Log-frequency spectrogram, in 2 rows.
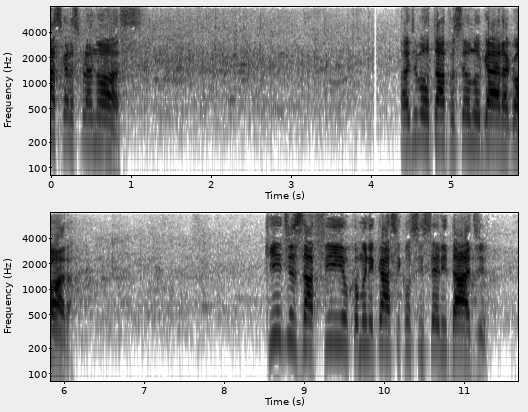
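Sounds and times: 
speech: 0:00.0 - 0:01.2, 0:04.4 - 0:06.2, 0:08.5 - 0:11.4
audience applause: 0:00.0 - 0:04.9.

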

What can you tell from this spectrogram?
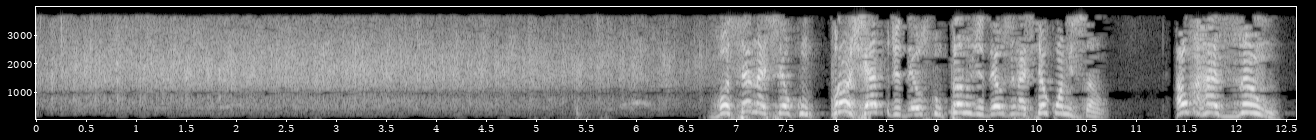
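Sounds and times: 
audience applauding: 0:00.0 - 0:07.4
speech: 0:06.7 - 0:10.8, 0:11.4 - 0:12.5.

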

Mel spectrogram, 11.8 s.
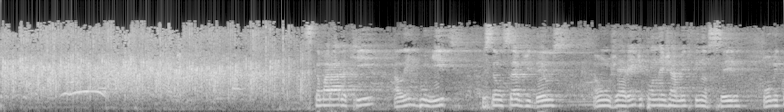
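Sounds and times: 
crowd applauding: 0:00.0 - 0:05.0
speech: 0:04.7 - 0:11.7.

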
